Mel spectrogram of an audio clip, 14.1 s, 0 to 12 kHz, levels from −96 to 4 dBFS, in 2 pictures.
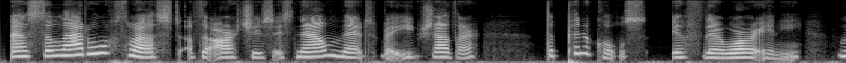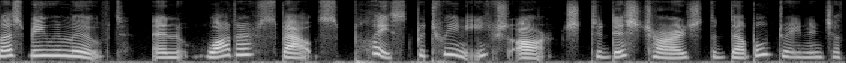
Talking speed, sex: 155 wpm, female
